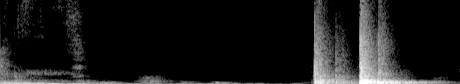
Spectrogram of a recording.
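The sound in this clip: A laptop thrown hard onto the floor lands with two heavy thuds close together after a near-silent pause.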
